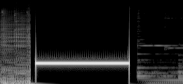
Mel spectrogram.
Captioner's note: beeping sound; soft music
